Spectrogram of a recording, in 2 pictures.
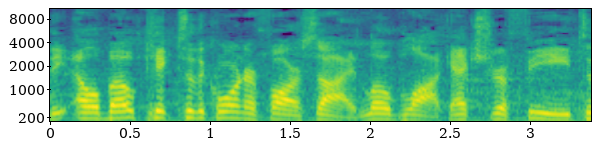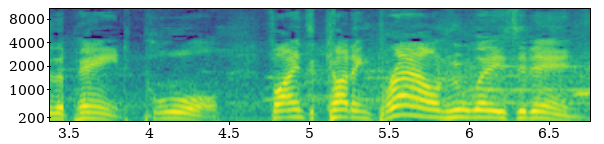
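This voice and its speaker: A man talks at a moderate pace with a high pitch and lively intonation. Noticeable background noise runs beneath him. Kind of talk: live commentary. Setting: radio broadcast at a high school basketball game.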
